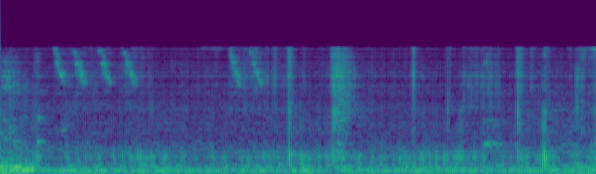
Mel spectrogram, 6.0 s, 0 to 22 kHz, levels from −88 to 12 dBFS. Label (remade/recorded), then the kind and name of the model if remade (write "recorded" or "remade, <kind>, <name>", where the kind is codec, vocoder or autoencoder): remade, vocoder, BigVGAN v2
